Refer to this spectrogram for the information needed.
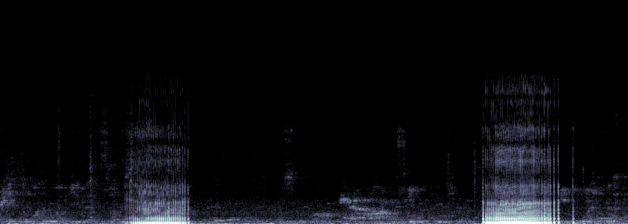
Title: Loudest snoring dog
